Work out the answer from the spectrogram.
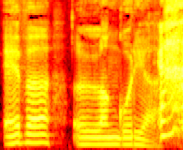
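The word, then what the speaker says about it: Eva Longoria: 이거 맞아요, 발음이? – 에바 롱고리아. 사실 롱고리아 네. 전통적인 미국 이름 아니기 때문에 예, 발음이 약간 웃겨요. – 롱고리아. – 네. – 한글로 읽는 게 더 편해요.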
